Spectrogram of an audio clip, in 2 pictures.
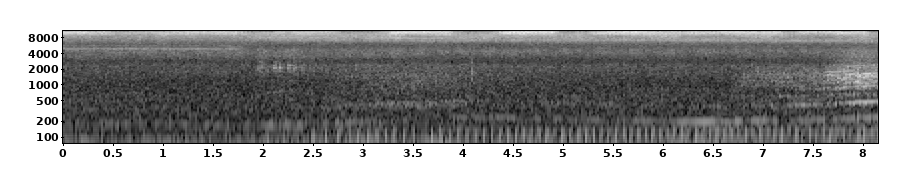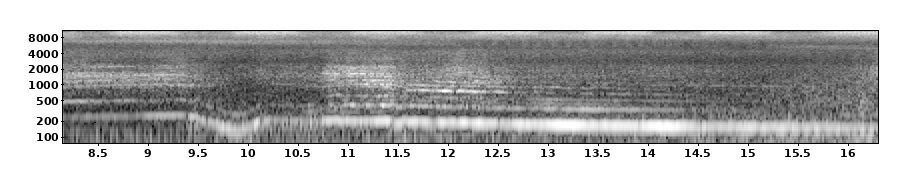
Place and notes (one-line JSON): {"title": "Yangjin Highway, 陽明山國家公園 - In the gazebo next to the road", "date": "2012-07-11 10:10:00", "description": "National park entrance, In the gazebo next to the road, Insects sounds, Traffic Sound\nSony PCM D50+ Soundman OKM II", "latitude": "25.20", "longitude": "121.59", "altitude": "211", "timezone": "Asia/Taipei"}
